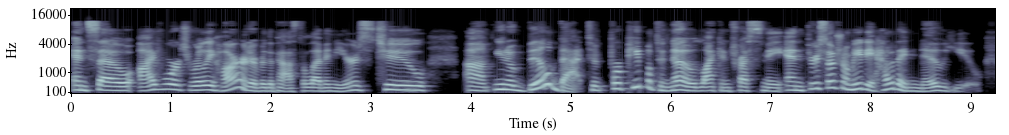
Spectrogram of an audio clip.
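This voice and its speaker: A woman's voice: medium pitch, lively intonation, moderate pace, few pauses. A middle-aged woman hosting a podcast interview, chatting candidly and with self-deprecating humor. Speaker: podcast host. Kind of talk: conversational interview.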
